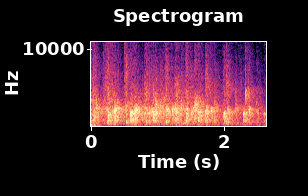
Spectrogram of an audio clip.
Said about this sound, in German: Ein Applaus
